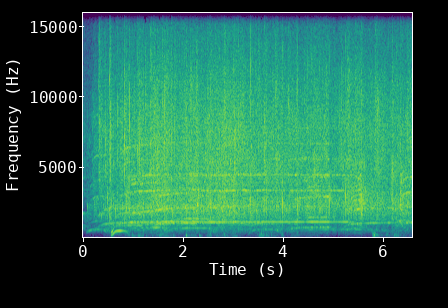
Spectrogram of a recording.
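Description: Audience applauding and cheering, with whoops over the clapping.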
